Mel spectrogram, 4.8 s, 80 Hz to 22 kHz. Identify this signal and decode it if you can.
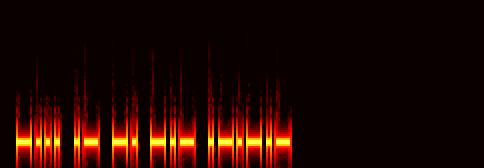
Morse code, heard as a keyed tone, about 25 wpm, 700 Hz. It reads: BANK.
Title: Sentences from Top 1000 Words - Review Part 6 - 25wpm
